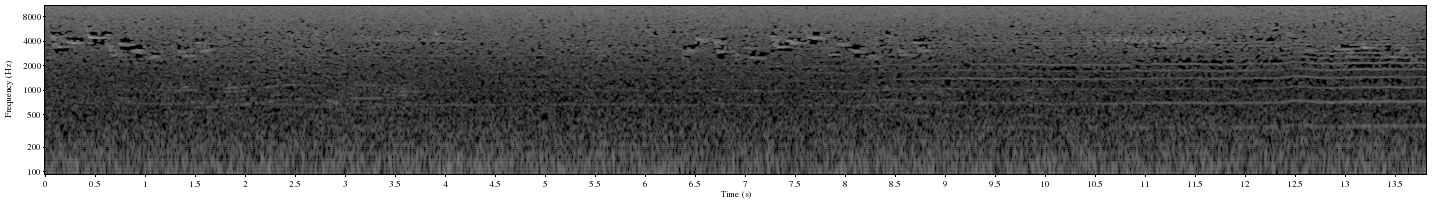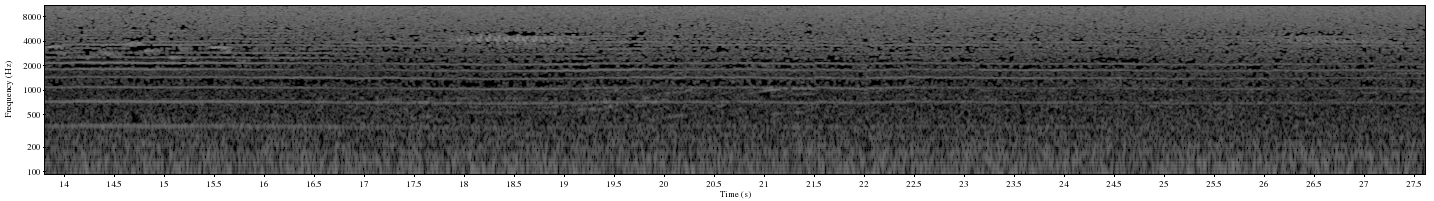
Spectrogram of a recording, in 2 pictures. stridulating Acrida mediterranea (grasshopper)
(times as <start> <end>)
7.5 27.6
